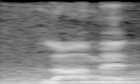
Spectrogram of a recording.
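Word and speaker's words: למד: 그러니까 요거는 또 한국 사람이 외국어를 배울 때마다 조심해야 되는 게 있는데 우리가 리을 발음이 우리는 똑같이 리을인데 뭐 혀를 굴리는 게 있고 그러니까 영어로 말하면 L 발음이 있잖아요. 이거는 L보다도 더 강해요.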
